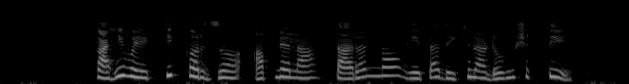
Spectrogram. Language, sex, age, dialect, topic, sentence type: Marathi, female, 31-35, Varhadi, banking, statement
